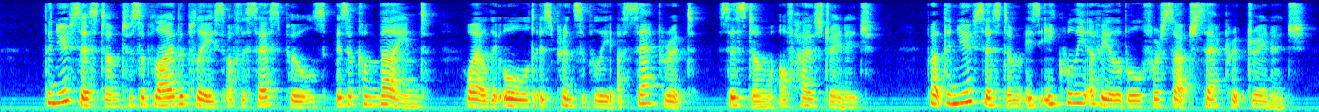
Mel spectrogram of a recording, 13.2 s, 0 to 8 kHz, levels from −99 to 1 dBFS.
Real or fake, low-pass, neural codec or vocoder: real; 7.2 kHz; none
